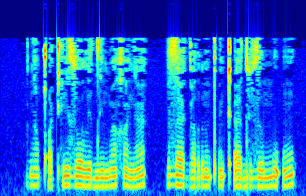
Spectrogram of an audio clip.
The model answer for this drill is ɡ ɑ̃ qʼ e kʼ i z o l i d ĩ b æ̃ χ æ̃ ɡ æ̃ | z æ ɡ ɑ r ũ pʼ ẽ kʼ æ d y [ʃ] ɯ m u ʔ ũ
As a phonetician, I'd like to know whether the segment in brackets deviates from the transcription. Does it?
yes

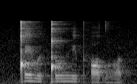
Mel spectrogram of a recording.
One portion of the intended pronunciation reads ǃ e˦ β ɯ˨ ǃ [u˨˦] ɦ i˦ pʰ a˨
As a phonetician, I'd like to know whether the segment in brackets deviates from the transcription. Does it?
yes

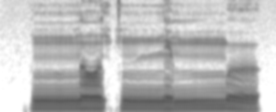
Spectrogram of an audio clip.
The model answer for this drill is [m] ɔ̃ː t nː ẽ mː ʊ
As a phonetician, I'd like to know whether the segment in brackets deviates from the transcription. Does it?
yes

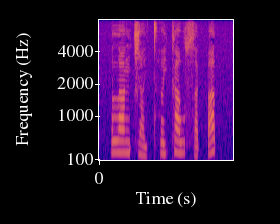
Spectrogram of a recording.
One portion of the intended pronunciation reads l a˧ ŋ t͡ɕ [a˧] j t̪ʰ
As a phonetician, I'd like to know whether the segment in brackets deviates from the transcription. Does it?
yes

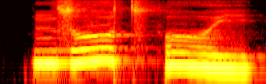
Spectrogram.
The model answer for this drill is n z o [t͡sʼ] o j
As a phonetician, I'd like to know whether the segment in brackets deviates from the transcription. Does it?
no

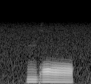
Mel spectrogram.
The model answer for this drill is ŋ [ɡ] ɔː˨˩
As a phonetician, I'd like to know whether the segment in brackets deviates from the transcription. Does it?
no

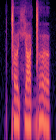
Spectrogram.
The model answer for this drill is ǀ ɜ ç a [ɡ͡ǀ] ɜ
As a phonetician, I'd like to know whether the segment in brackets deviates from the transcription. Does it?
no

